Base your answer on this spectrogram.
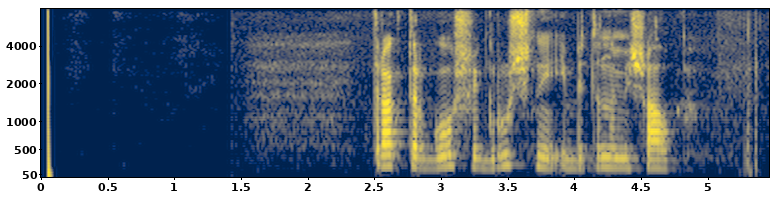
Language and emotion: Russian, neutral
